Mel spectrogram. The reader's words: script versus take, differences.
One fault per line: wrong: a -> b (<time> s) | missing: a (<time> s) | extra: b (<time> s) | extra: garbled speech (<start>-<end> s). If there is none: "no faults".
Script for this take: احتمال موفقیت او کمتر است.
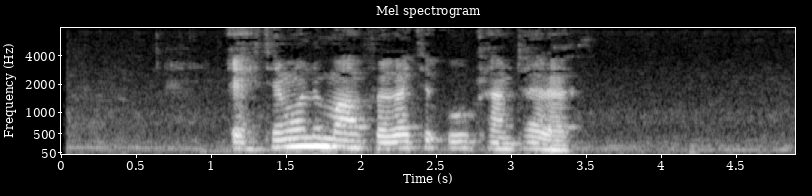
no faults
